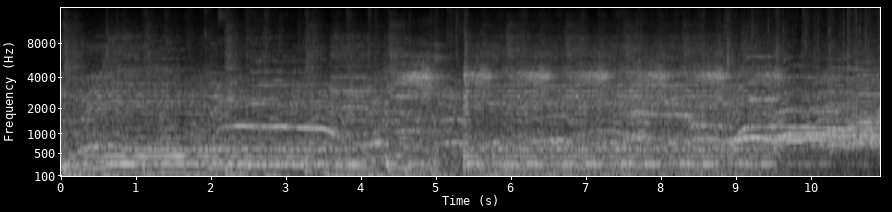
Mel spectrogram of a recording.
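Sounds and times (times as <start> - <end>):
loud dance music: 0.0 - 10.9
crowd cheering and whooping: 2.0 - 10.9.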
